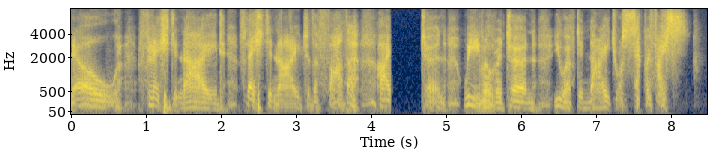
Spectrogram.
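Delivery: low, loud, drawn-out shrieking monster screech. Narrating a fight and voicing the creature, in a screeching creature voice. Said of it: "it's screeching voice saying".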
